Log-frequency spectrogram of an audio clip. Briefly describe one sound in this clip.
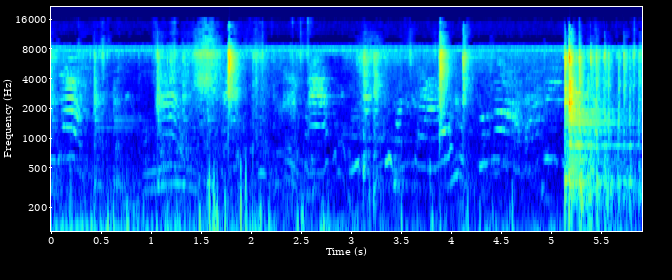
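A wire fish trap rattles as it is handled.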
